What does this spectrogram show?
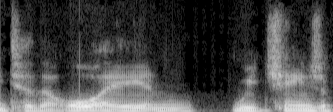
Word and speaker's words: Oyez: And literally opened a dictionary and pointed to the first word she saw, which was um, oi, which is spelled o y e z.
